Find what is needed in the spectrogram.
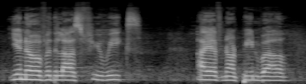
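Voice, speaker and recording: Her intonation is monotone and flat. This woman speaks at a medium pitch. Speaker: parent of the groom giving a wedding speech. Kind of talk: wedding speech.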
